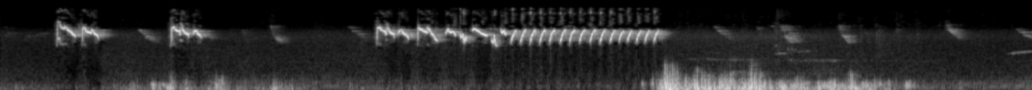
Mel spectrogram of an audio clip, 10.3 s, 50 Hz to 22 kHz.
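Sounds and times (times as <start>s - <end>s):
canary song chirping twittering and trilling: 0.6s - 2.2s, 3.5s - 8.6s.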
